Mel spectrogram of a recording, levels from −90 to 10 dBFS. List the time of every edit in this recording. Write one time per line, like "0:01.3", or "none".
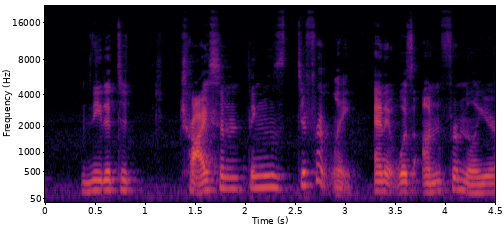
0:03.1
